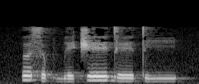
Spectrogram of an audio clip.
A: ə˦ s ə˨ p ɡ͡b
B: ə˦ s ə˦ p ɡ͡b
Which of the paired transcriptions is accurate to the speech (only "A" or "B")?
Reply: A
